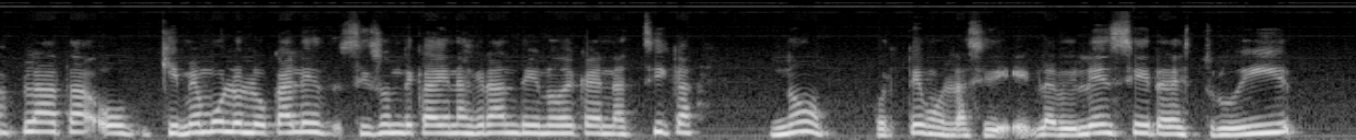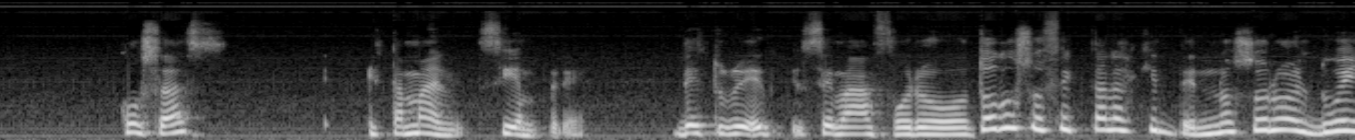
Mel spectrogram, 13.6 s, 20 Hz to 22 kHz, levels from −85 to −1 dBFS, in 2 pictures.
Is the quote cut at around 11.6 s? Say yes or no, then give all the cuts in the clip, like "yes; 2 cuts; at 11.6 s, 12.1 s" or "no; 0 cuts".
yes; 1 cut; at 11.6 s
